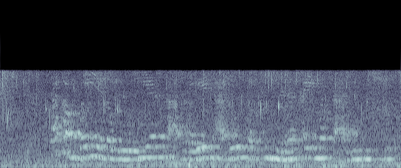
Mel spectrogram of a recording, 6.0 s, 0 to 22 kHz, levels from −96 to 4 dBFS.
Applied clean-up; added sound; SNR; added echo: none; Bird; 7 dB; reverberation time 0.7 s.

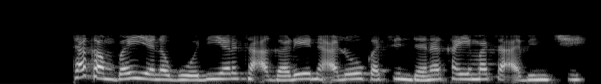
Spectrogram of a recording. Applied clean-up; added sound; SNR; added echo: none; none; none; none.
